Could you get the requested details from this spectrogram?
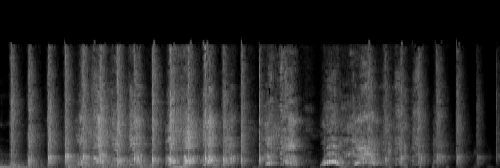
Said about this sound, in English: If you need an audience, look no further than Rent an Audience of the Greater Conejo Valley. We'll laugh and clap at anything.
